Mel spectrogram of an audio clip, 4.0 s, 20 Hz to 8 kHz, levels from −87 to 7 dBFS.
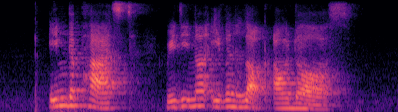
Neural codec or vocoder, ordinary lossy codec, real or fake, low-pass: none; Opus, 16 kbps; real; 7.2 kHz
